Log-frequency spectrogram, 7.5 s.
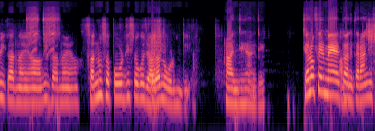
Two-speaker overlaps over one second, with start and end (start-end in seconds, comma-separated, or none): none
